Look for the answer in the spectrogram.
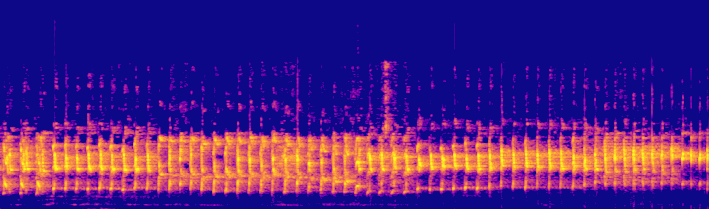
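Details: Lovebird in sustained ngekek panjang, the long trill used to stir other lovebirds into singing, pouring out a rapid, rattling stream of shrill notes without a break for seven seconds.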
